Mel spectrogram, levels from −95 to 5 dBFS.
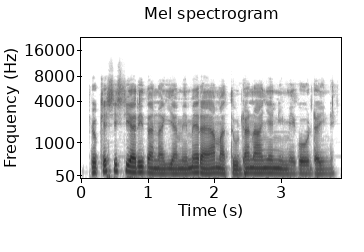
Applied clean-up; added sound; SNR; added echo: neural mask model DeepFilterNet 3.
